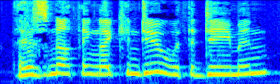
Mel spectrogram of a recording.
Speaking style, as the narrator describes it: Binns moaned

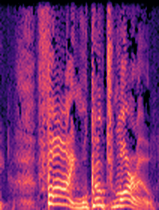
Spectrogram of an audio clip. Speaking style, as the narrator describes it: he screeched

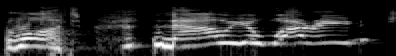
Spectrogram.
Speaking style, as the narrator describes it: she practically shrieked

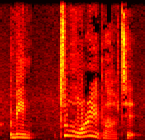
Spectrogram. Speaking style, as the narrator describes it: he added hastily

